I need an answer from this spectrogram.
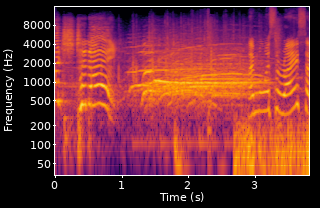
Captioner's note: cheering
